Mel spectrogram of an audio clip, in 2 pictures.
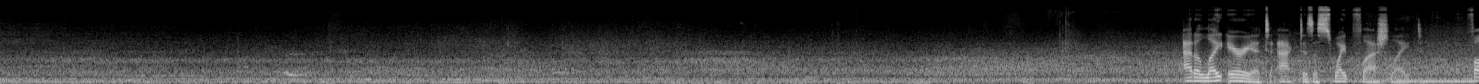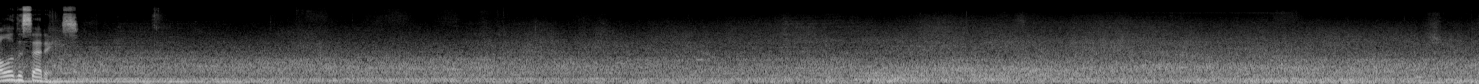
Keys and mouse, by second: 0.4-1.2 drag, 1.9 click, 2.2 drag, 2.6 drag, 2.7 click, 8.3 click, 9.0 click, 12.7-14.4 drag, 14.8 click, 16.3 KP_Decimal, 17.2 click, 18.3 click, 19.0-20.0 drag, 19.3 5, 20.7 click, 23.8 click, 26.2-27.9 drag, 28.2-29.3 drag.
